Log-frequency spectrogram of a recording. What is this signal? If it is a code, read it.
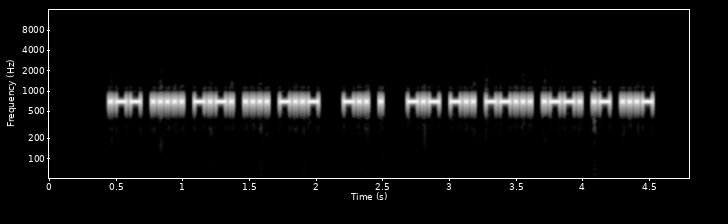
Morse code, heard as a keyed tone, about 46 wpm, 700 Hz. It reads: W5CHX DE KD7PAV
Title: USA Callsign DE Callsign 45wpm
